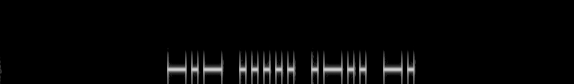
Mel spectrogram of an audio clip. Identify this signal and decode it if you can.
Morse code, heard as a keyed tone, about 20 wpm, 700 Hz. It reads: K5LN
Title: Easy Call Signs Repeated 3x - 20wpm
